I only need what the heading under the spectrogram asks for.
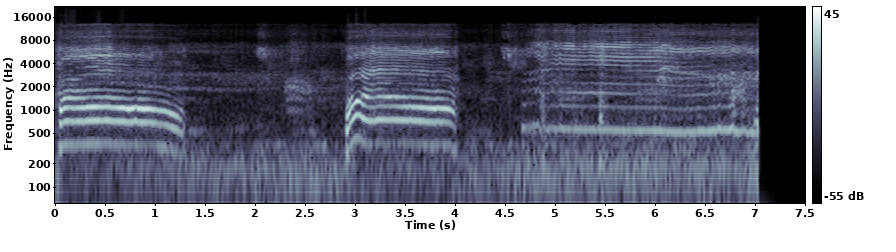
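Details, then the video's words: Loud, close meows from a black cat: a long falling meow, a second rising then falling one after a short pause, then a steadier, flatter drawn-out cry before sudden silence. "Cat Sounds to Attract Cats | Cat Meowing"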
